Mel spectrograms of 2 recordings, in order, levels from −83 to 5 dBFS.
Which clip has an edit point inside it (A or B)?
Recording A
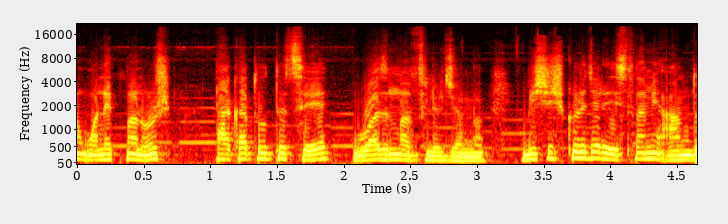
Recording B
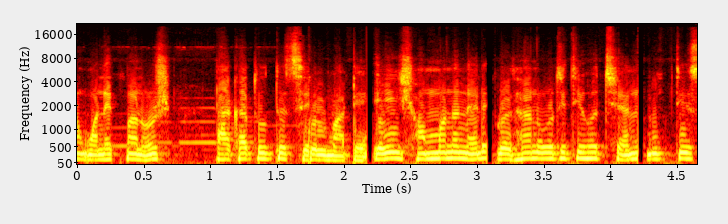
B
